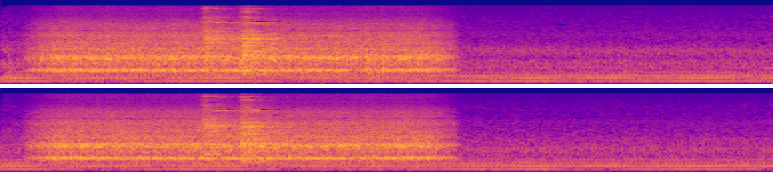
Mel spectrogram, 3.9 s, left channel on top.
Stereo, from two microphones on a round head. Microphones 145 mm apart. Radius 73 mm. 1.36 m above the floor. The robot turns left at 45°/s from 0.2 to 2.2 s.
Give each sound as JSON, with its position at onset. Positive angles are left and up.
{"t": 1.0, "sound": "a clink", "side_deg": -75, "distance_m": 4.5}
